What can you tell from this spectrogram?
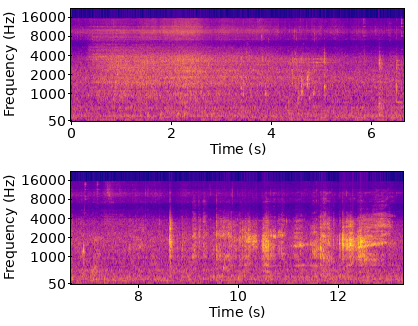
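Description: Water poured into a hot steel kadhai of fried masala, splashing and gushing for the first few seconds as the gravy base is made. Near the end, a steel ladle stirs and scrapes around the pan with metallic clinks.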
